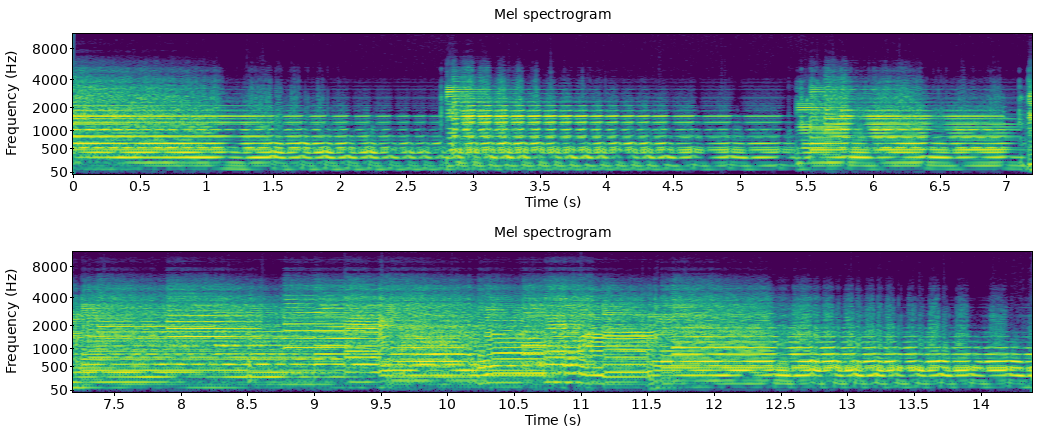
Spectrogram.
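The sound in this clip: Electric guitar played through a Sweet Sound Mojo Vibe, a Univibe-style pedal, plays loud distorted chords and riffs with a swirling, throbbing modulation. Short gaps break the phrases, and no one talks.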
